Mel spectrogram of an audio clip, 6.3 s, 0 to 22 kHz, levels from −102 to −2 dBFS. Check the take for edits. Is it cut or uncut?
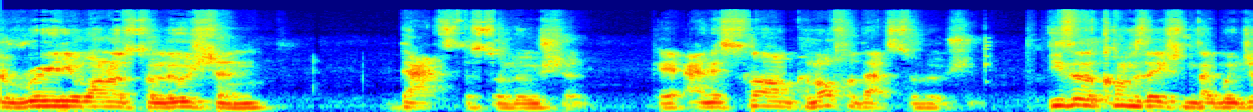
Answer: cut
